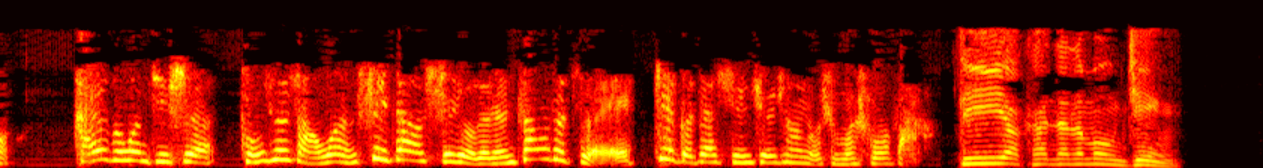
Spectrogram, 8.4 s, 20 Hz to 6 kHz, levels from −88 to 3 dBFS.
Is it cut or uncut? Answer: cut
